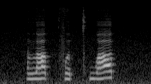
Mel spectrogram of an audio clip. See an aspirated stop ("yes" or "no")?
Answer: no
